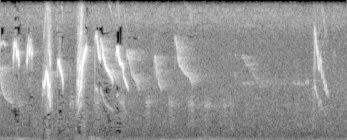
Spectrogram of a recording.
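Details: Oriental white-eye (pleci) rough 'ngeriwik' chattering to trigger other white-eyes into song: a quick cluster of shrill twittering notes in the first second and a half, then quiet and one final sharp chip.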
